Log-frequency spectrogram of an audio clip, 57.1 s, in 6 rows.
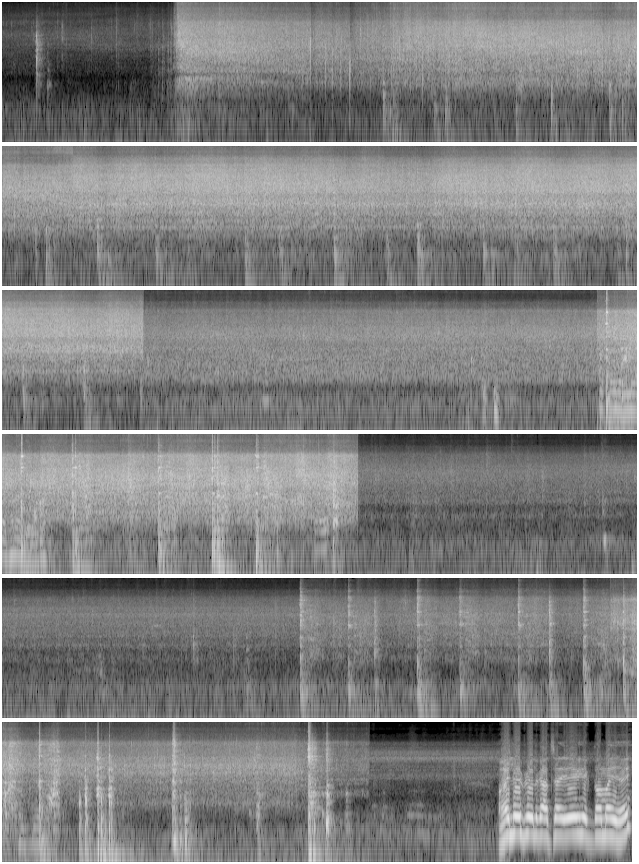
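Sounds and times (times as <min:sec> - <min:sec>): vegetables sizzling in a wok: 0:00.8 - 0:53.6
utensil scraping a wok: 0:02.6 - 0:21.3, 0:28.0 - 0:34.0, 0:42.5 - 0:53.2.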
